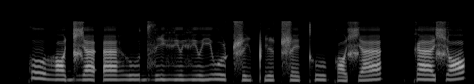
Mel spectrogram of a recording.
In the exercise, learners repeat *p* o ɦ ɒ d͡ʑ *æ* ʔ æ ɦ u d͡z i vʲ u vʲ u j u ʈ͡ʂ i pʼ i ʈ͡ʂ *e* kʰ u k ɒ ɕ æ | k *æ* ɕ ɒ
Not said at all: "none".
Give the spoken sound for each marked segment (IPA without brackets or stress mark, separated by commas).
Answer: k, æ, e, æ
